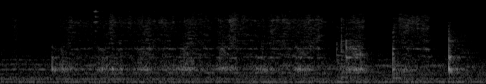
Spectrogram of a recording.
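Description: Curd being stirred in a hot pan while making mango semolina halwa, faint soft scraping and stirring strokes with a low background hiss, no talking.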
